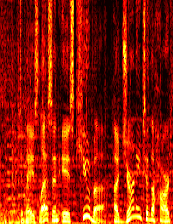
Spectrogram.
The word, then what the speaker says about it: Cuba: and we're traveling to Cuba in today's lesson or Kuba you could pronounce it either way this is an island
